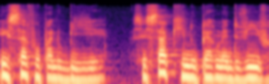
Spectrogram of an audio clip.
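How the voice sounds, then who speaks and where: In a dark, mellow tone, a woman speaks at a fairly slow pace. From France. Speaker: cultural organizer and puppeteer. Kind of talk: interview. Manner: hesitant, many fillers.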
